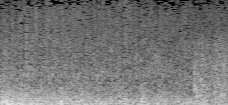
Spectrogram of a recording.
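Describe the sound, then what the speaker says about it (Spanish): Thunderstorm with steady heavy rain and a deep, continuous rumble of thunder, loud and close throughout with no voices, used as a sound effect in an audiobook. "La tormenta eléctrica no había cesado un ápice."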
